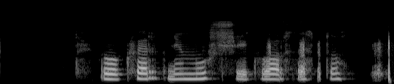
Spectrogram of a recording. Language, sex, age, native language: Icelandic, male, 8, Icelandic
